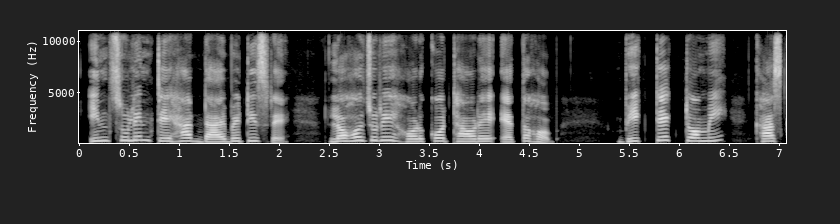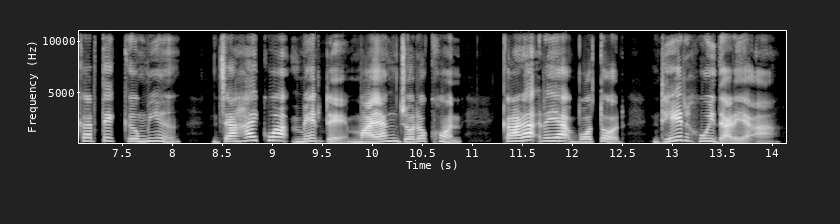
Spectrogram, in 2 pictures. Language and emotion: Santali, neutral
